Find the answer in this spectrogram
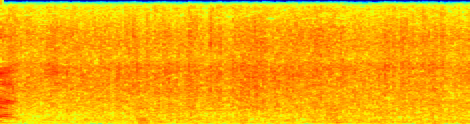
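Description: Heavy tropical downpour falling on a car's roof and windshield, heard from inside the cabin as a steady, even rush.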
